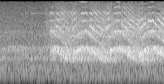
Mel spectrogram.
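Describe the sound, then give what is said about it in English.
Emergency vehicle sirens wail loudly in the Tower Bridge area of South London as emergency services respond to lightning strikes, a rising and falling high-pitched tone that starts abruptly after a brief moment of background hum and continues steadily with no talking. “As you can probably hear, emergency services now are starting to respond to the effects of the lightning just around South London in the Tower Bridge area.”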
